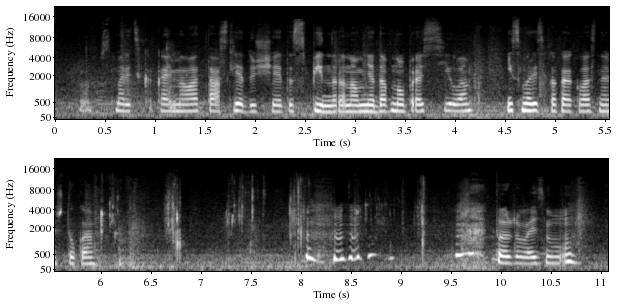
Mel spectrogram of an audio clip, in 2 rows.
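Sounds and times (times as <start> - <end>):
stress ball squelching: 5.8 - 9.4.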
